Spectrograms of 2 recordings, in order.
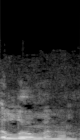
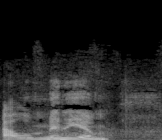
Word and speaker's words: aluminium: Except aluminum or aluminium. In Germany, we call it aluminium. I never understood why Americans say aluminum.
